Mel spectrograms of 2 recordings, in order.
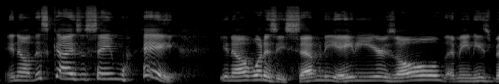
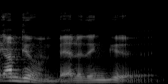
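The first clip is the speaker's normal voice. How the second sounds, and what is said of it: Southern drawl imitating Zig Ziglar. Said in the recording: “Zig's Southern drawl”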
